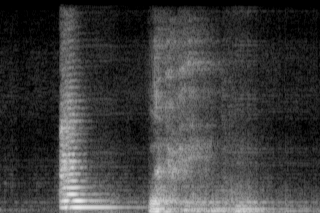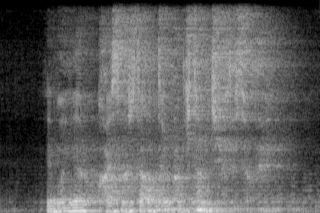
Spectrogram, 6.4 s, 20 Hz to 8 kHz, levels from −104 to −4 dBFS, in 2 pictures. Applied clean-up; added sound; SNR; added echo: neural separator model SepFormer DNS4.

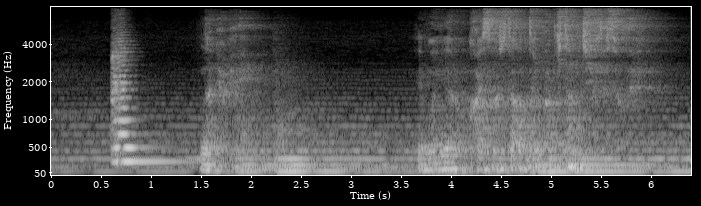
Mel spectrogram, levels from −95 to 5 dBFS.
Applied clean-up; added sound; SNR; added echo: none; Bowed string instrument; -1 dB; reverberation time 1.0 s.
